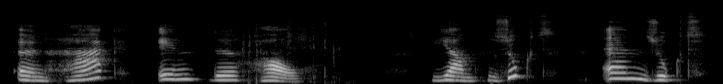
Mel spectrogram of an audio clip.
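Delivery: ordinary delivery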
